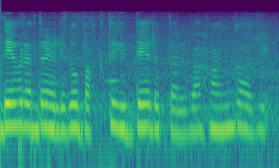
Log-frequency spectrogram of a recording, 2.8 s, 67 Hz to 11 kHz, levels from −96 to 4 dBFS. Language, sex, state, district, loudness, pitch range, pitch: Kannada, female, Karnataka, Shimoga, -21 LUFS, 210-230 Hz, 220 Hz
